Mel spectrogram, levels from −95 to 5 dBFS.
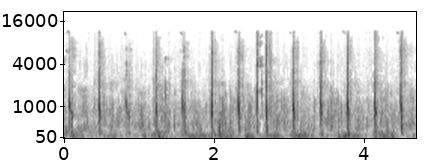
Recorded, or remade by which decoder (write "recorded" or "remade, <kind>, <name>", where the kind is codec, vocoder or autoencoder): recorded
